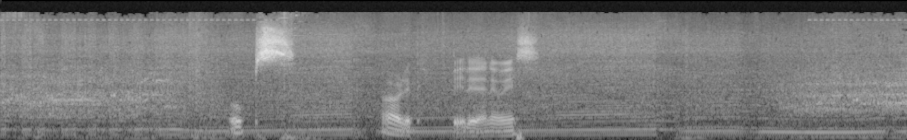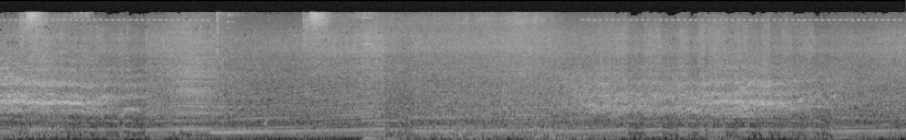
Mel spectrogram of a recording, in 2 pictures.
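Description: A car engine revs loudly and steadily.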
